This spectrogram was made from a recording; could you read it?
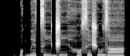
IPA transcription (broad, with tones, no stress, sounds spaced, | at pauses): k͡p ɔ˨ ɡ͡b e˨ t͡s iː˨ d͡ʒ iː˦ h ɔ˨ s e˨ ʃ ũ˦ z a˦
